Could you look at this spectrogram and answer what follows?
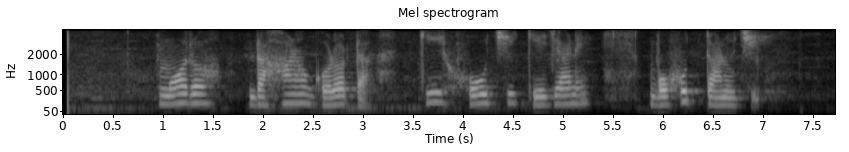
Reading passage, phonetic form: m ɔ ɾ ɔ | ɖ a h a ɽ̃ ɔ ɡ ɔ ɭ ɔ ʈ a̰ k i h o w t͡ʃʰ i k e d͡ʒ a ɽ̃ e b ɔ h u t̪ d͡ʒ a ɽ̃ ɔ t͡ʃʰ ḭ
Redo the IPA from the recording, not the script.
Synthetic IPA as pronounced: m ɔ ɾ ɔ | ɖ a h a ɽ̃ ɔ ɡ ɔ ɭ ɔ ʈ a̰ k i h o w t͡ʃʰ i k e d͡ʒ a ɽ̃ e b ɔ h u t̪ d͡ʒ a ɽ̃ u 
